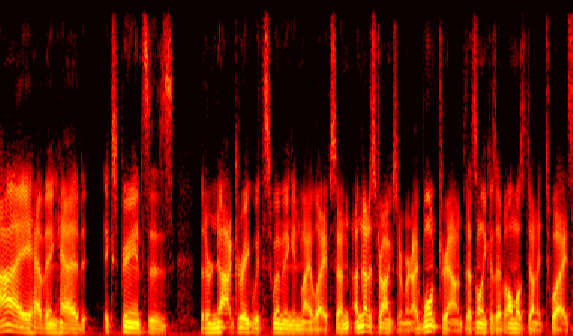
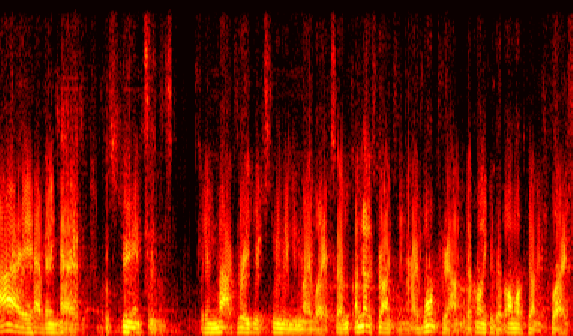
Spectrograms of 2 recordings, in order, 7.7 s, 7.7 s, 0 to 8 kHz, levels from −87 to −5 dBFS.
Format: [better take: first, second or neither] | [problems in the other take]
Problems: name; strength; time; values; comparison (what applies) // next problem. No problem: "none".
first | noise reduction (neural separator model SepFormer DNS4)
